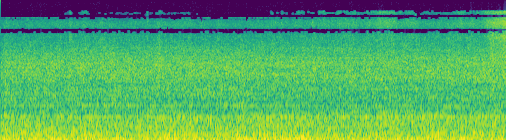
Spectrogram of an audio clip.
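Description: Steady low rumble of a local electric train running, heard from inside the passenger car.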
